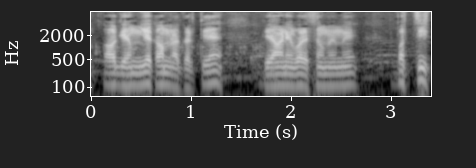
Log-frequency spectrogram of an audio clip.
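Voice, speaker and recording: An unremarkable speaking voice from a man, fairly low in pitch, with fairly even intonation and a dry, close sound with no echo. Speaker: farmer. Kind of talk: street interview.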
